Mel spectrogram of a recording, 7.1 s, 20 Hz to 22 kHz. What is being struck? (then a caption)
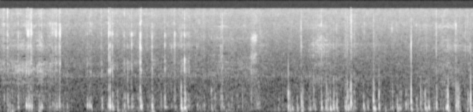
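Silicone ear replicas on a binaural microphone. Both hands cup and rub the two white silicone ear replicas on the black body of a 3Dio binaural microphone, using fingertips and palms. The result is dense, muffled low thumps and soft rubbing bursts, mostly deep and dull. The sound pauses briefly in the middle before the rubbing resumes.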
